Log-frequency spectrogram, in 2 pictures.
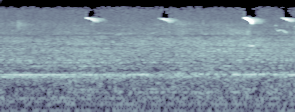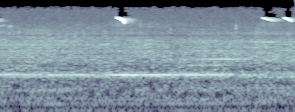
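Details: Rock bunting preening in the Moselle valley near Valwig gives thin, very high, downslurred 'zip' notes, spaced irregularly every second or two, over a steady low engine-like hum.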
